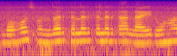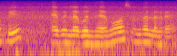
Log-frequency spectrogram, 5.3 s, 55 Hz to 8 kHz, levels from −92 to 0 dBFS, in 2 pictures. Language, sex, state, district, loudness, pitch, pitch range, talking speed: Hindi, female, Odisha, Sambalpur, -16 LUFS, 195 Hz, 185-210 Hz, 170 wpm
